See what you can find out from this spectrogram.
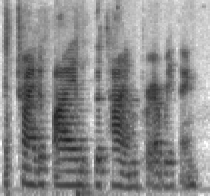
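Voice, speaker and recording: A woman's voice: low-pitched, little pitch movement, brisk, a bit bright. A woman in her forties co-hosting a casual panel chat, speaking in an earnest, emphatic way over a video call. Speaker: co-host of a pop culture live show. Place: home room, indoors, video call. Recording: dull video-call sound, clear noise.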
